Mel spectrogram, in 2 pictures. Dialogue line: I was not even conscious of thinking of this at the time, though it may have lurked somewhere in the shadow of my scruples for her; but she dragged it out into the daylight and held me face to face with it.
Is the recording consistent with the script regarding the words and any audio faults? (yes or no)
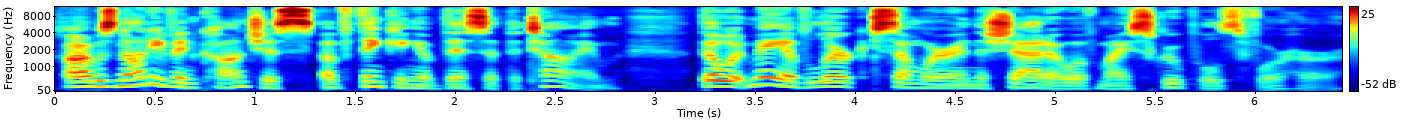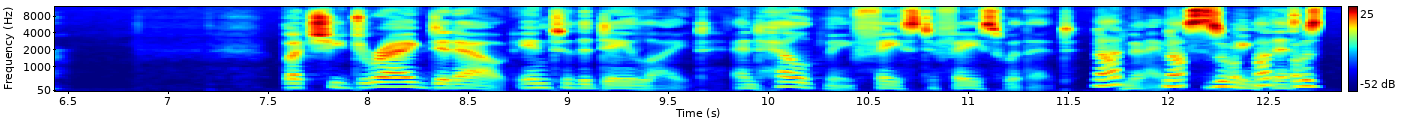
no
